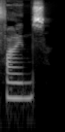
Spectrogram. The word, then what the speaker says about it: Fiennes: Major Fuckface is Kroger Rafe Fiennes.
